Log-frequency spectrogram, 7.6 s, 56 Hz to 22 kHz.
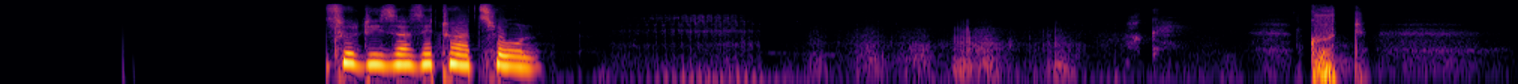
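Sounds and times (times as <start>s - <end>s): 
speech: 1.6s - 2.8s
cat purring softly: 2.7s - 7.0s
faint breathy rustles: 2.8s - 7.5s.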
